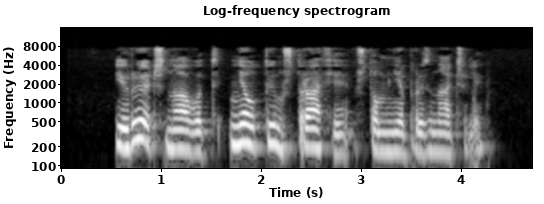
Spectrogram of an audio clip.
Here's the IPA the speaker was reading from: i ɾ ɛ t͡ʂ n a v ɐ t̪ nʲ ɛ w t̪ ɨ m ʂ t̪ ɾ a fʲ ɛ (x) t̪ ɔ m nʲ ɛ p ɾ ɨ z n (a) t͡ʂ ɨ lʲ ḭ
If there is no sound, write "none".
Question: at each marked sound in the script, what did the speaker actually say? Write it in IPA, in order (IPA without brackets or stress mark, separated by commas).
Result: ʂ, a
